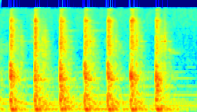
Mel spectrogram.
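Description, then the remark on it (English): A quick, steady run of about seven knocks on a door, evenly spaced, each a solid thud, with no voices. The person knocking holds a microphone, with a camera rolling behind them. “Knocking on a door, microphone in hand, a camera rolling behind me.”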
